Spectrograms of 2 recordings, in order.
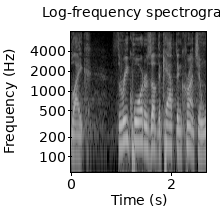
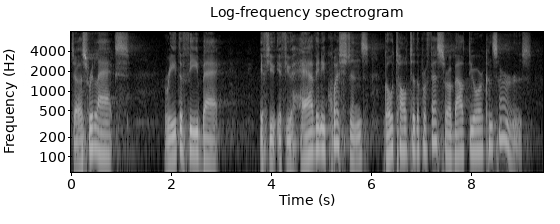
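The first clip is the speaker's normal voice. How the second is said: mock calm, smooth voice; 3 semitones lower, 4 dB quieter than usual. Retelling a mother calming her upset daughter on the phone: imitating a calm, smooth mom. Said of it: "she was real calm".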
